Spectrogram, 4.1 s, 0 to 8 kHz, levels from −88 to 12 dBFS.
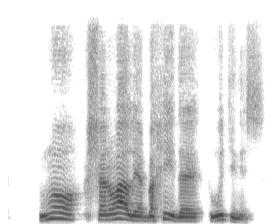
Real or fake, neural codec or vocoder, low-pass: fake; codec, 24 kHz, 0.5 kbps, DualCodec; 7.2 kHz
